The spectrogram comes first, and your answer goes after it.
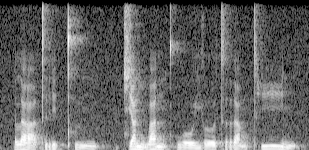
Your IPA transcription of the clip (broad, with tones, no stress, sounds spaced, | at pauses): l aː˨˩ t r i˨˩ t̚ pʰ ɯ˨˩ ŋ | t͡ɕ a˥˩ ŋ w a˥˩ n kʰ w oː˧ j ɤː˨˩ t r a˨˩ m tʰ iː˥˩ n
